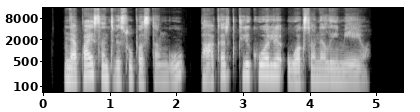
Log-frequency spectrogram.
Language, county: Lithuanian, Šiauliai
